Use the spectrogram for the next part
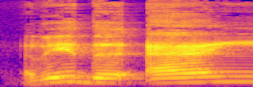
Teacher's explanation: اب یہ الف نہیں ہے، بظاہر یہ الف نظر آ رہا ہے لیکن یہ حمزہ ہی کی آواز دے گا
